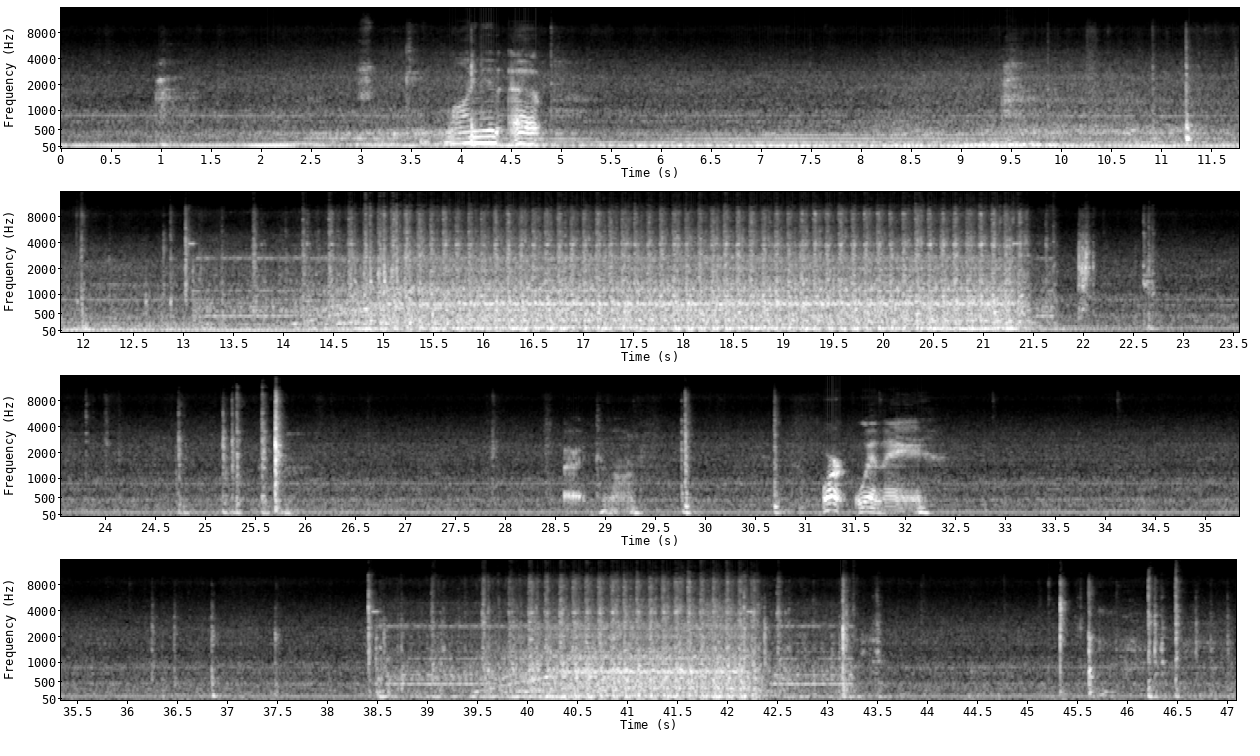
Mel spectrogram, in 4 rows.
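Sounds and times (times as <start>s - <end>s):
electric sewing machine stitching: 13.0s - 21.8s, 38.5s - 43.3s.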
